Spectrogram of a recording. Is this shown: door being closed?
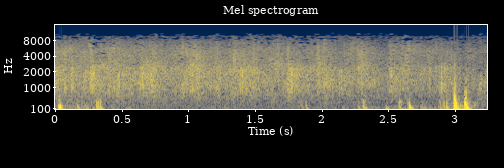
no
